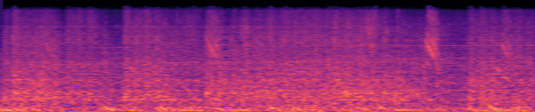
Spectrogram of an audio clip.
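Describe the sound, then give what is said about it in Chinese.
Machine gun fire from below as a plane takes off rattles on without pause, a dense, loud stream of sharp cracking shots with a heavy low rumble underneath and no voices. “飞机离开了地面，下传来了机关枪射击的声音。”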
